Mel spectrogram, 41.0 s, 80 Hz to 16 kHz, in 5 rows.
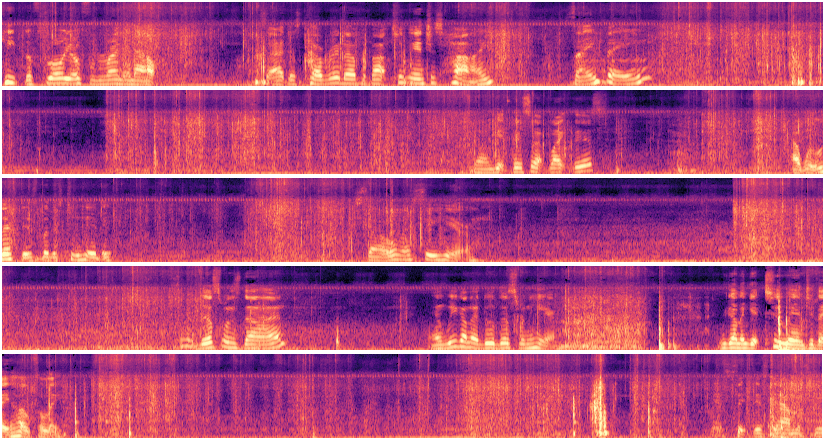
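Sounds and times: potting soil rustling: 0:00.0 - 0:22.2, 0:23.7 - 0:27.5, 0:28.7 - 0:41.0.

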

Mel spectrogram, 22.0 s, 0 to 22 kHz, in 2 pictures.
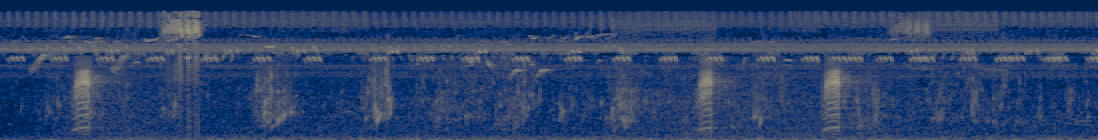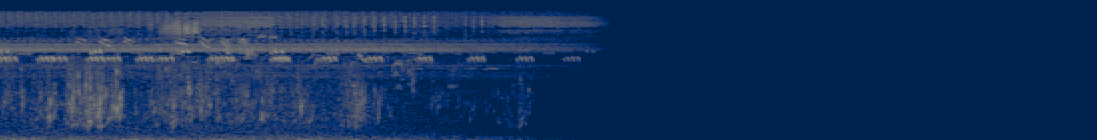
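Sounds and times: crickets chirping: 0:00.0 - 0:17.0
bird chirps: 0:00.1 - 0:02.7, 0:03.7 - 0:11.6
ducks quacking: 0:00.6 - 0:02.0, 0:03.6 - 0:10.1.

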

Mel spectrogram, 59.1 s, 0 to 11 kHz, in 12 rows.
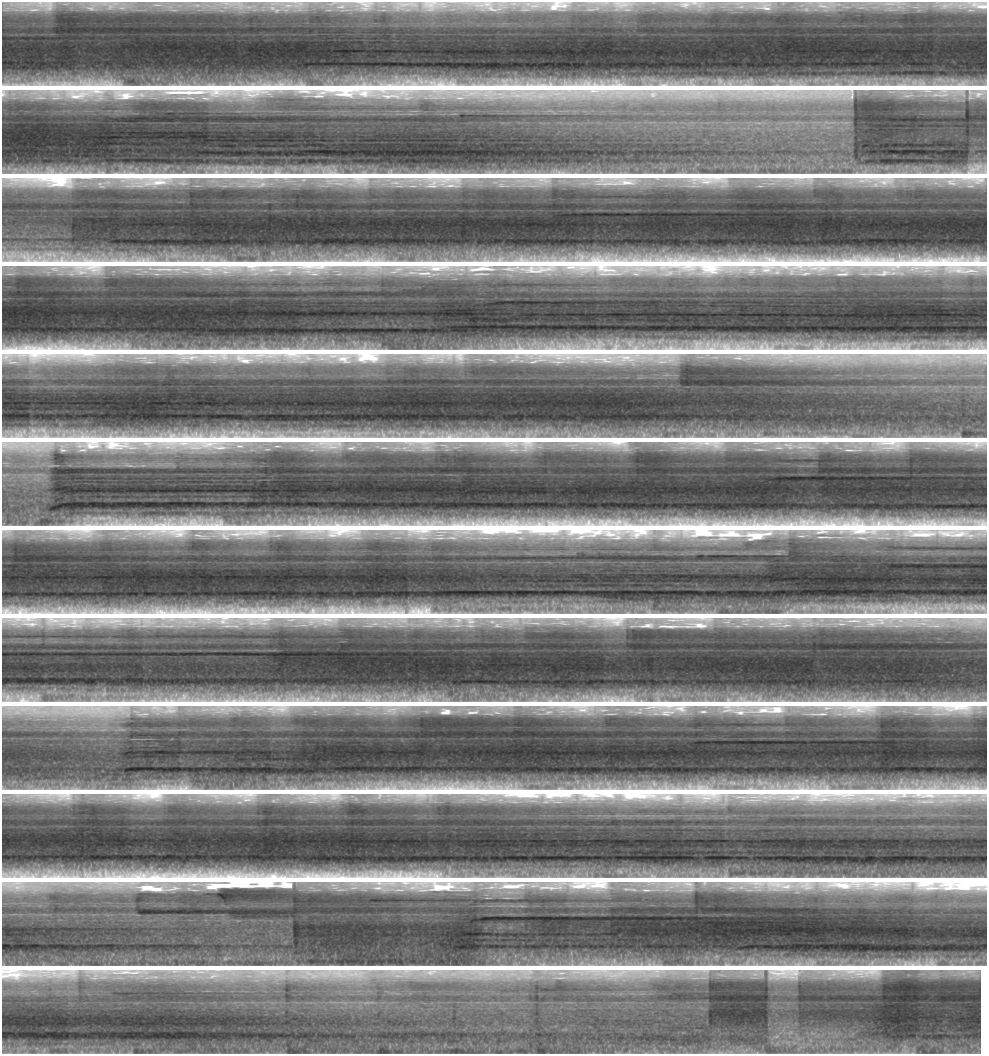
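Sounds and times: players' voices: 0:00.0 - 0:59.0.

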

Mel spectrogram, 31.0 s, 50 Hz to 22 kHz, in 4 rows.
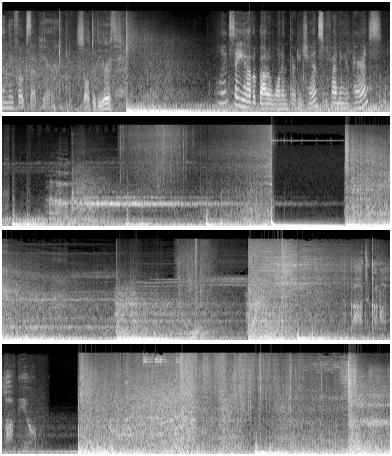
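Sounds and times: loud boom: 0:02.5 - 0:04.5, 0:24.8 - 0:27.9
low rumble: 0:02.5 - 0:31.0
dark low drone: 0:07.5 - 0:24.8
deep pounding thuds: 0:07.8 - 0:09.5, 0:11.6 - 0:13.4.

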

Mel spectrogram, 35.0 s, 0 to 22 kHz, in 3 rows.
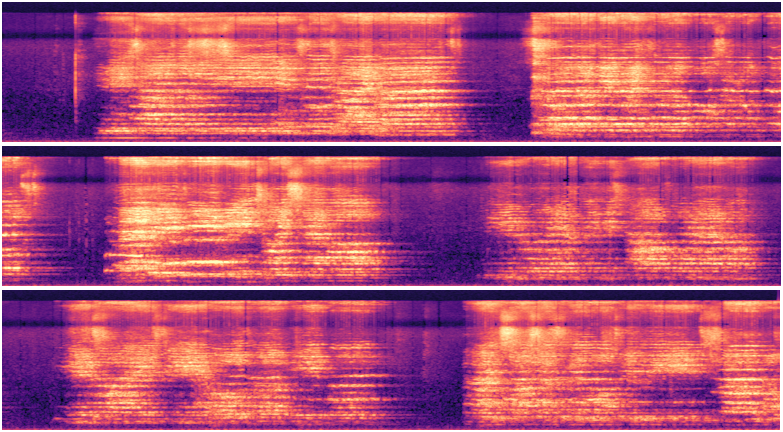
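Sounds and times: choir singing in parts: 0:01.4 - 0:18.0, 0:18.9 - 0:23.5, 0:24.2 - 0:29.6, 0:30.3 - 0:35.0.

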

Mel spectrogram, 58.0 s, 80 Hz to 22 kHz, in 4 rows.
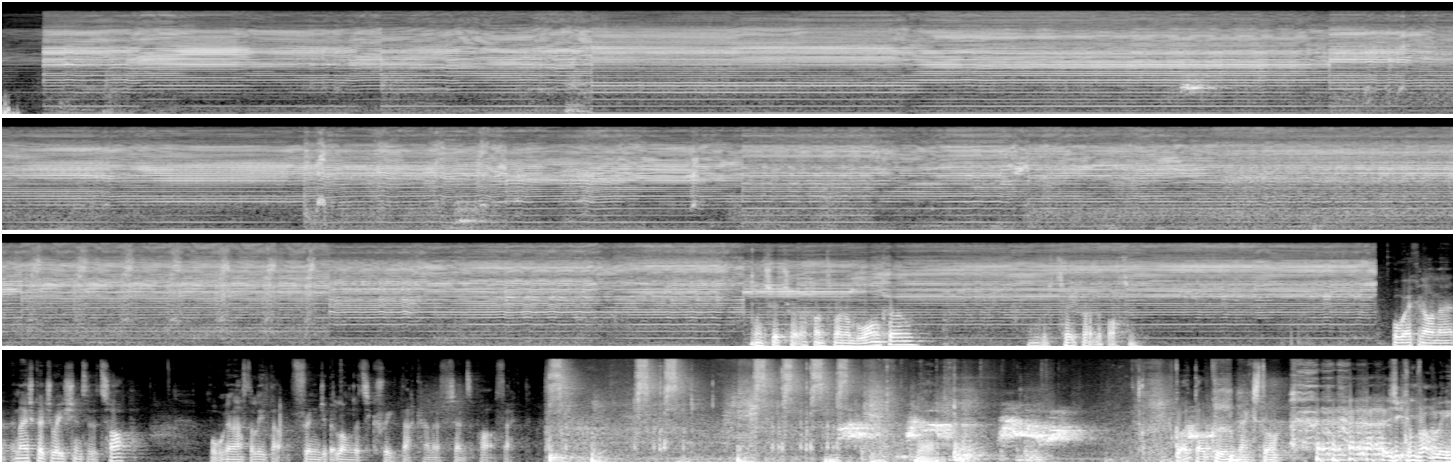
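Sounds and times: electric hair clippers buzzing: 0:00.0 - 0:42.8, 0:49.0 - 0:57.7.

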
